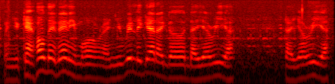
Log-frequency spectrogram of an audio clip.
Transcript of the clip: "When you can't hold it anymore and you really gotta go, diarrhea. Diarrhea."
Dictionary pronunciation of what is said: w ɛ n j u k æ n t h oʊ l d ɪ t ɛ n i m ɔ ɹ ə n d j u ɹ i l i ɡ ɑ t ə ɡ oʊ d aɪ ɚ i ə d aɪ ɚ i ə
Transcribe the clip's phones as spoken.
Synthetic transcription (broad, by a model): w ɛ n j u k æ n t h oʊ l d ɪ t ɛ n i m ɔ ɹ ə n j u ɹ i l i ɡ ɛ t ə ɡ oʊ d aɪ ɚ i ə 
